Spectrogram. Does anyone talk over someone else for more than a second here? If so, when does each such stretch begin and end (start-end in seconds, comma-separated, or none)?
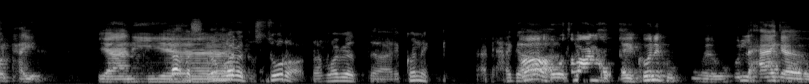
none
